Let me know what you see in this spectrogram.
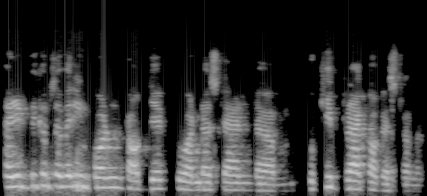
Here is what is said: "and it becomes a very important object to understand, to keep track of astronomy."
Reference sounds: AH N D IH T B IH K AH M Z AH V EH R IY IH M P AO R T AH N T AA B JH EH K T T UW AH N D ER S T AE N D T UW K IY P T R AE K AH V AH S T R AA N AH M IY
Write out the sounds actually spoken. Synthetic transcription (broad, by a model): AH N D IH T B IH K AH M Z AH V EH R IY IH M P AO R T AH N T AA B JH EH K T T UW AH N D ER S T AE N D T UW K IY P T R AE K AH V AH S T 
